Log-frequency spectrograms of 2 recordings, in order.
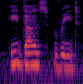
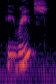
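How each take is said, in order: First: Slow answer, weight on "does", "read" falling away; confirming with DOES. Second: Said in the usual way. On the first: Shown as a demonstration. Answering whether your brother reads, confirming with stressed "does". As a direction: confirm it deliberately, drawing out "does". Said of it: "each of these use a different tone". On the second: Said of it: "I could say".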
